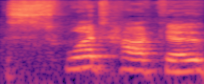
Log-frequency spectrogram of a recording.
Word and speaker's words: Swiatocho: there's no but one s in my name swat taco but my name is by the way i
